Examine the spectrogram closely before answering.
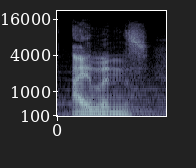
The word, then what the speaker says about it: Ylands: Islands the game is you might be asking why I say Islands when it's spelled wylands the developers I'm pretty sure aren't American and so wherever they're from it makes more sense uh it's supposed to be like you know like iPad it's like my Island make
